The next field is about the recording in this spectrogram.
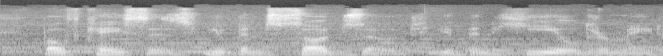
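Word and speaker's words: σῴζω: No, Crino is judgment, and sozo or sodzo, as it's pronounced.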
